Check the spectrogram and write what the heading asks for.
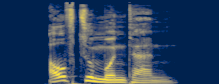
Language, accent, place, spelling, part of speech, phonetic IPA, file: German, Germany, Berlin, aufzumuntern, verb, [ˈaʊ̯ft͡suˌmʊntɐn], De-aufzumuntern.ogg
- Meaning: zu-infinitive of aufmuntern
